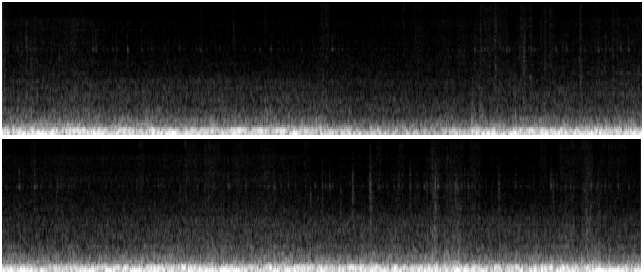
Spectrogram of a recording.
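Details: Suzuki Alto on a road test after replacing the steering rack with a rebuilt unit: steady low road rumble with no clunks over manholes or bumps, or when steering left and right. The earlier clunk is gone.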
